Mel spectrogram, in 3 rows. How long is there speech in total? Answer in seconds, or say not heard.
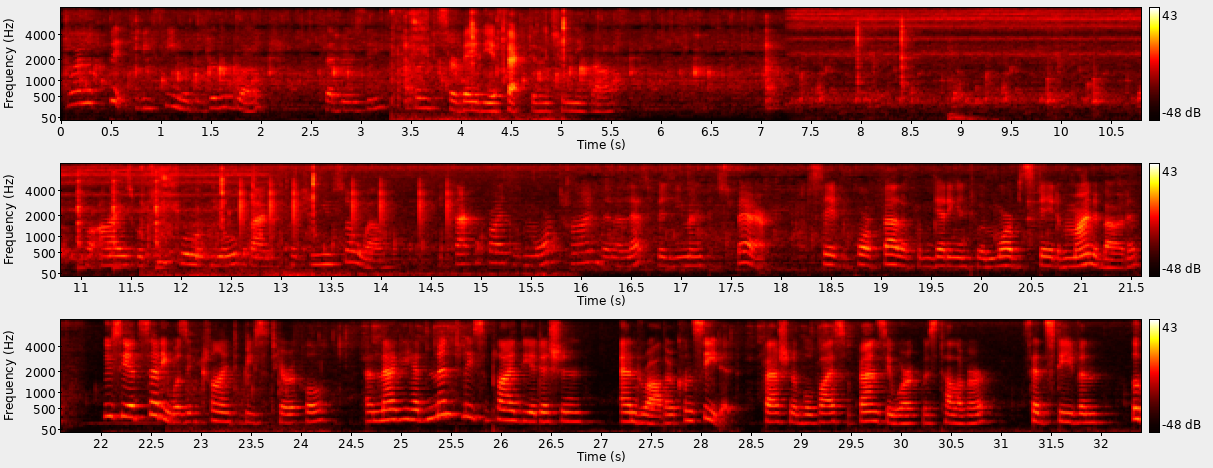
27 s.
